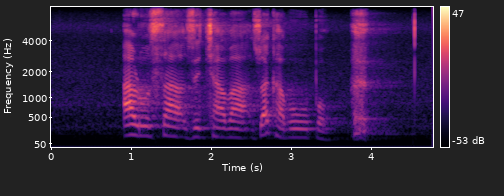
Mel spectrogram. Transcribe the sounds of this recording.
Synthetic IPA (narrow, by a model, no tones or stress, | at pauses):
aɺusazʷit͡ʃʰaβazʷakʰaβuːpʼɔ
